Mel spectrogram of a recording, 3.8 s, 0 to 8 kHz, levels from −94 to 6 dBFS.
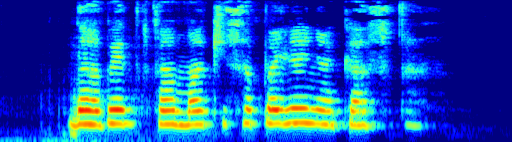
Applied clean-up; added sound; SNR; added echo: neural mask model DeepFilterNet 3.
